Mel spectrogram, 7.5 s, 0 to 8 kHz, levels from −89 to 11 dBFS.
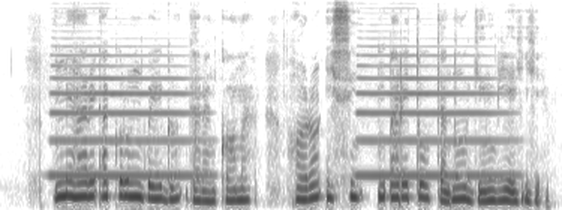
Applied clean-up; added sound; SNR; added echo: none; Wind instrument, woodwind instrument; 14 dB; none.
